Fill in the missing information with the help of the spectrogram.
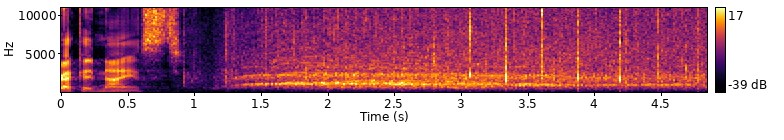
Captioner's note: audience cheering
